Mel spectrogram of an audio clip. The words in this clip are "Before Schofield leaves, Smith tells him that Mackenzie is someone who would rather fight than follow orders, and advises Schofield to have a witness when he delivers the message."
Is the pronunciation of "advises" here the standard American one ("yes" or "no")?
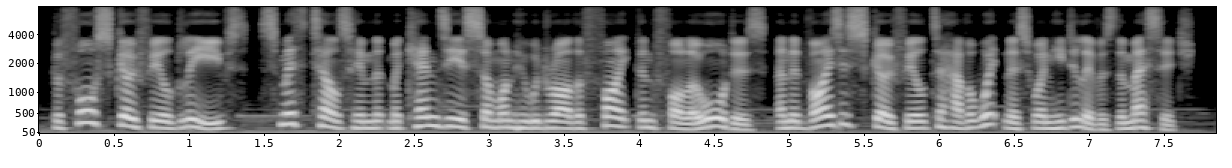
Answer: yes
